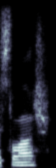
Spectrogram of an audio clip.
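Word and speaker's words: sláinte: Ah that's um salanche salanche is that how they say it s l a i n t they say slange salude is oh man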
